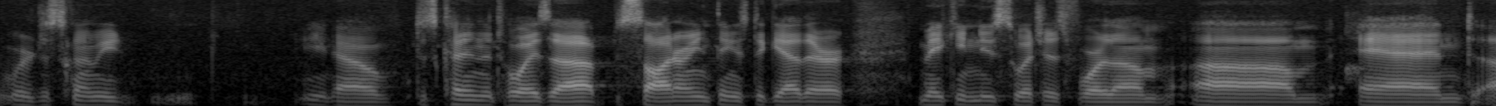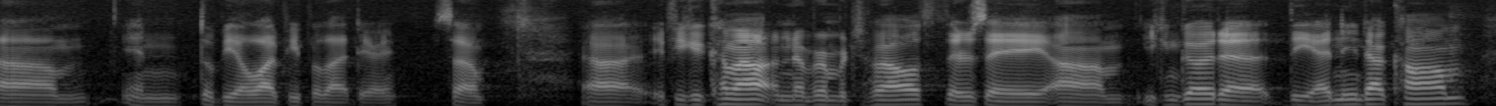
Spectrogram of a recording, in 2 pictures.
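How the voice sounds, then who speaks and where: A man with a low, very smooth, resonant voice announces an upcoming event to the room. He talks informally, stopping and restarting, with many ums. He sounds like someone making a quick pitch at a meetup. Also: fairly bright tone. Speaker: community event organizer.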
